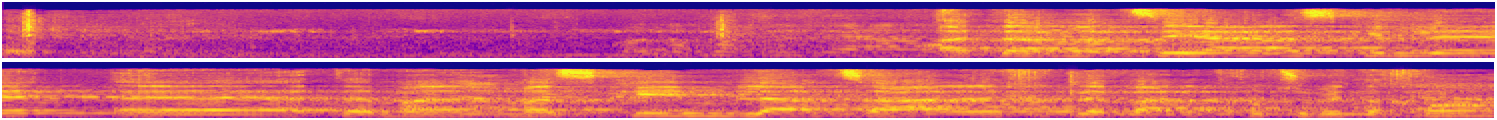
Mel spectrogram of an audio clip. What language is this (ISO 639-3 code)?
heb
